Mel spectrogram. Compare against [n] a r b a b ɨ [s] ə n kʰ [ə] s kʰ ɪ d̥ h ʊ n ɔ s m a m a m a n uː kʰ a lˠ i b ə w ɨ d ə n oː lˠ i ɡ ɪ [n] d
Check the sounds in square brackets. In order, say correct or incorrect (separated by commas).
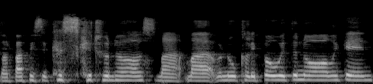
incorrect, correct, correct, correct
